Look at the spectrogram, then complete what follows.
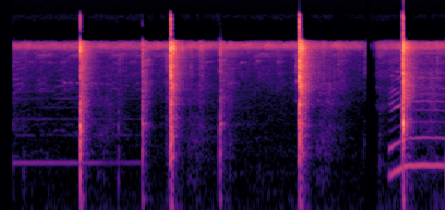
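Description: Heavy wooden mallet pounding down on the top of a bamboo post, driving it into an earth bank: four loud thuds a second or more apart, with a couple of lighter knocks between them.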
